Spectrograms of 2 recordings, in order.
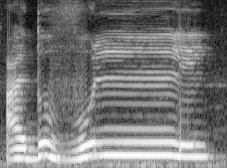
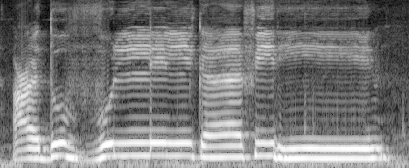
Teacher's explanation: یہاں پہ بالکل بھی جائز نہیں ہے رکنا، کسی قسم کا غنہ بھی نہیں بنتا یہاں پہ کیونکہ اس کا نام ہی ادغام بلا غنہ ہے.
